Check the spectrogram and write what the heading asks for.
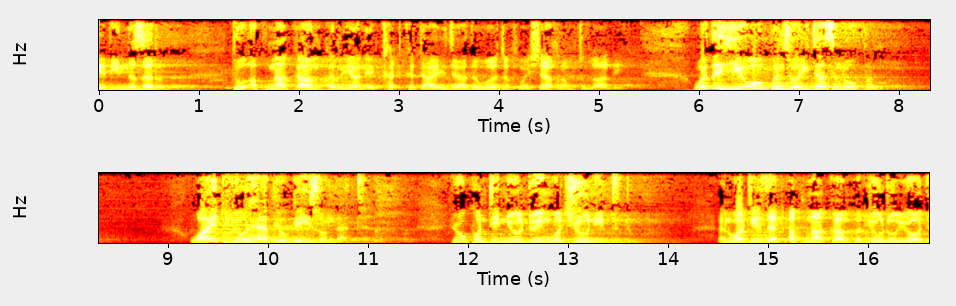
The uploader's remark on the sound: Jumuah lecture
